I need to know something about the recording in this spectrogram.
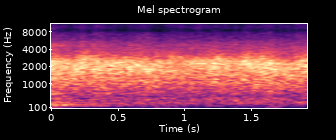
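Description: An audience claps steadily in applause to the Lord during a sermon, a dense wash of many hands applauding together at an even, sustained level with no voices standing out.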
